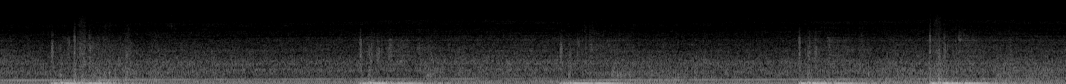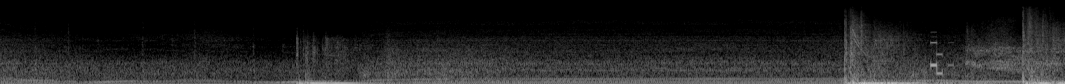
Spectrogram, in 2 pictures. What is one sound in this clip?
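A car engine hums steadily, rising and falling in pitch as it shifts gears.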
